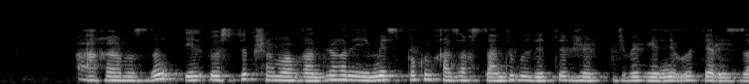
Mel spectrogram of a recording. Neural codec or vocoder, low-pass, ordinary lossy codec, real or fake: none; 5.4 kHz; Opus, 32 kbps; real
